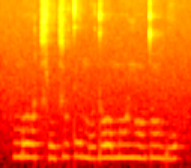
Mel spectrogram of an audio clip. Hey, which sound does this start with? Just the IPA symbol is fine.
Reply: ŋ͡m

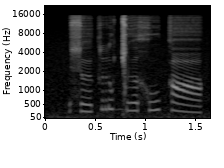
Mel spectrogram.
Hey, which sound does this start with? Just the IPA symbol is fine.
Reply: s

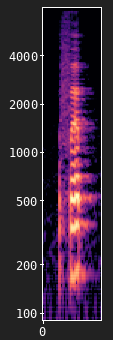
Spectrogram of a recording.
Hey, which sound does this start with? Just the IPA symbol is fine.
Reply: f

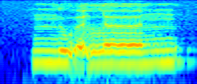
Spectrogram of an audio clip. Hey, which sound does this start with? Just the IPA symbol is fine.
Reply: n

